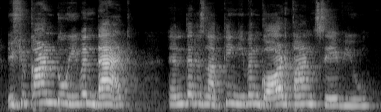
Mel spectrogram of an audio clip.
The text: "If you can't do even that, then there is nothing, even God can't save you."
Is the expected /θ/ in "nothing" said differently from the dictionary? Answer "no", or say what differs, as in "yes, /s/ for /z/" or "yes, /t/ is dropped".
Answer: yes, /t/ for /θ/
